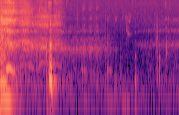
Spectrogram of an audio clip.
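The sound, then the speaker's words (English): Quiet chewing of a piece of food: a brief rustle at the start, then a few soft, irregular wet clicks and smacks with pauses between them. “Chew. Let that air go in there.”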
